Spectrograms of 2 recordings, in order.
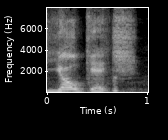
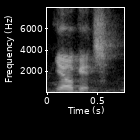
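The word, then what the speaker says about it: Jokić: It's Jokic. Jokic.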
